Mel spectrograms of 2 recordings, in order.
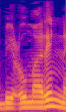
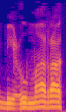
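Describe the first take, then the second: First: The word ends with an 'in' sound. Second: The word ends with a short 'a' vowel. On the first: The speaker calls it wrong. "बी उमरिन नहीं कहते" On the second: The speaker calls it right. "बल्कि बी उमरा कहते हैं"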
